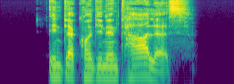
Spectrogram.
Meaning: strong/mixed nominative/accusative neuter singular of interkontinental
- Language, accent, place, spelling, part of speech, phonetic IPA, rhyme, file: German, Germany, Berlin, interkontinentales, adjective, [ˌɪntɐkɔntinɛnˈtaːləs], -aːləs, De-interkontinentales.ogg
